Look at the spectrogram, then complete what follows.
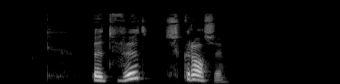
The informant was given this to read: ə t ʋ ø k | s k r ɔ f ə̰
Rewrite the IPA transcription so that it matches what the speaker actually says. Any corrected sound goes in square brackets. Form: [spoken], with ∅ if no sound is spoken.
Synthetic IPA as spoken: ə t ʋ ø [t] | s k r ɔ [s] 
